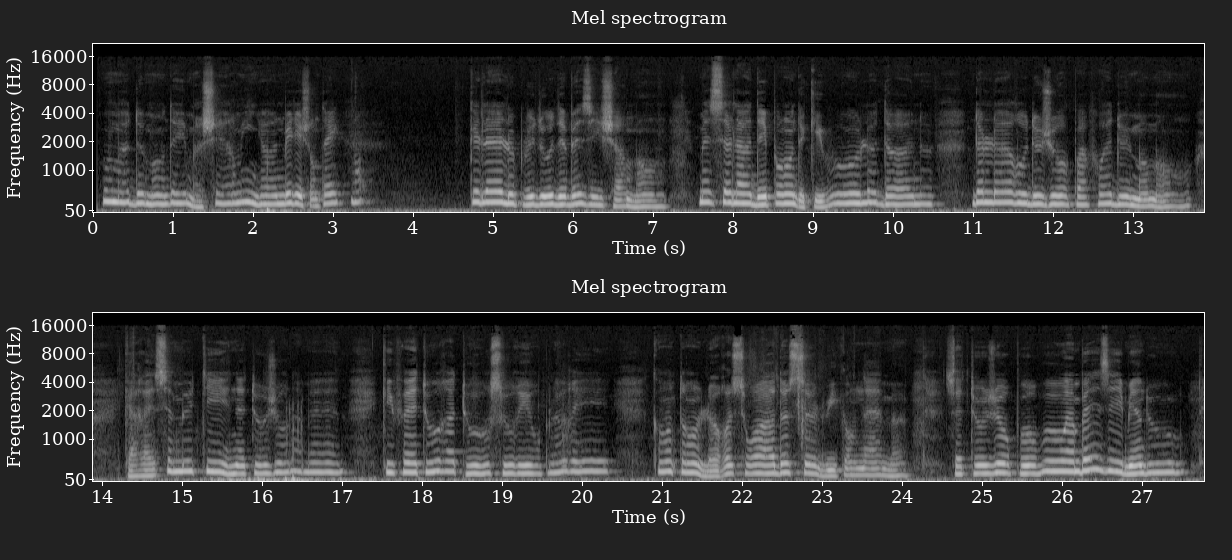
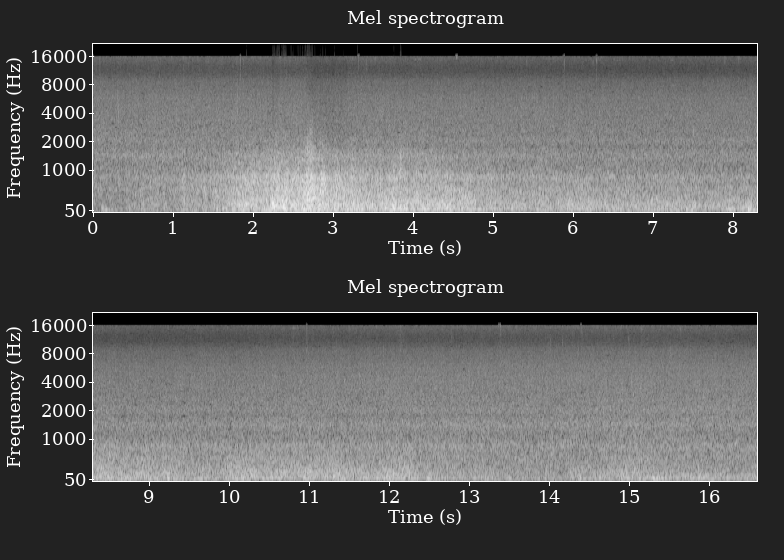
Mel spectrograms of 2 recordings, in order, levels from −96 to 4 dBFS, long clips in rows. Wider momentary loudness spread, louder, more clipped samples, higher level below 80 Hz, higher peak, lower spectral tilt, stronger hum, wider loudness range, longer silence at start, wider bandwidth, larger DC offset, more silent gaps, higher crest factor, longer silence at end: second, 10 LU vs 13 LU; second, -29 LUFS vs -16 LUFS; second, under 0.1% vs 0.2%; second, -46 dBFS vs -24 dBFS; second, -14 dBFS vs 0 dBFS; about the same, -6.5 dB/octave vs -5.5 dB/octave; neither; second, 3 LU vs 11 LU; about the same, 0.05 s vs 0 s; about the same, 16 kHz vs 17 kHz; second, 0.1% vs 0.7%; neither; about the same, 16 dB vs 14 dB; about the same, 0 s vs 0 s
